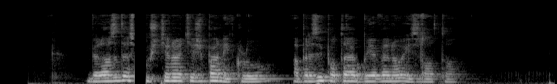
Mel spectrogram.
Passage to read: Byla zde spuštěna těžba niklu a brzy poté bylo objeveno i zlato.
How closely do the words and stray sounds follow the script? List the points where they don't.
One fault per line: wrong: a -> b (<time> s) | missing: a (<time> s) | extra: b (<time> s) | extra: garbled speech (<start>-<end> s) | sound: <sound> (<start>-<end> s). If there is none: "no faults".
sound: dropout (1.3-1.5 s)
missing: bylo (3.5 s)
